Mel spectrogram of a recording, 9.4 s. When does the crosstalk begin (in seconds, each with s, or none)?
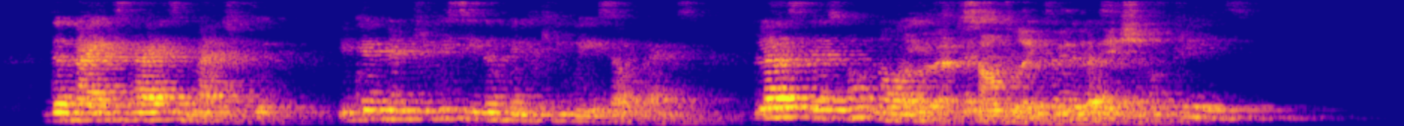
6.0 s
